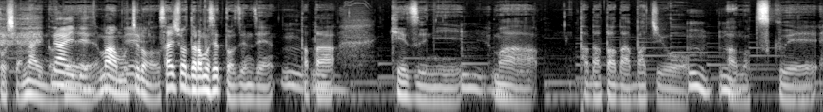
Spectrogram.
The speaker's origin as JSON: {"language": "Japanese", "region": "Shizuoka", "country": "Japan", "said": "でまあ僕は静岡出身なんですが"}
